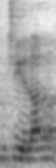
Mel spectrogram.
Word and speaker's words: chiral: Asymmetry बहुत ही important है, इसके लिए हमें जानना होगा कायरल मॉलिक्यूल्स। कायरल मॉलिक्यूल्स, कई बच्चे इसको चिराल मॉलिक्यूल्स भी बोलते हैं। ओके, आप कोई भी नाम दो, स्पेलिंग एक ही लिखो, कायरल मॉलिक्यूल्स।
